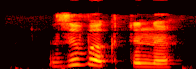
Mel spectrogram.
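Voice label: "зывӧктыны", Komi, female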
